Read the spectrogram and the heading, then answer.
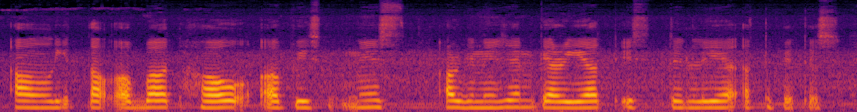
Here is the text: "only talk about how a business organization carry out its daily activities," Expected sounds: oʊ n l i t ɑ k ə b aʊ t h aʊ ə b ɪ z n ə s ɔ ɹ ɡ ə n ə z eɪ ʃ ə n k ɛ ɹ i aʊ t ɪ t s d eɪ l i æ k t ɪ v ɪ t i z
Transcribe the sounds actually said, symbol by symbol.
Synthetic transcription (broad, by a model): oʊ n l i t ɑ k ə b aʊ t h aʊ ə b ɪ s n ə s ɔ ɹ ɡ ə n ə s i ə n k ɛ ɹ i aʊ t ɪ s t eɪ l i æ k t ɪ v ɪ t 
